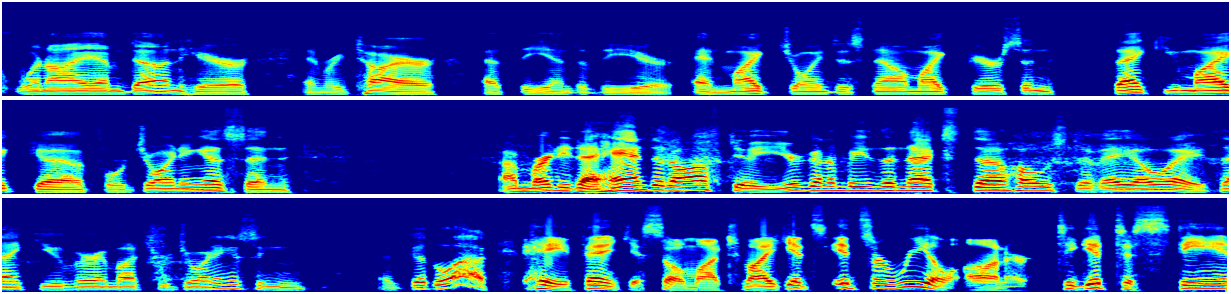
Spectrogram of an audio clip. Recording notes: live from NAFB 2021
